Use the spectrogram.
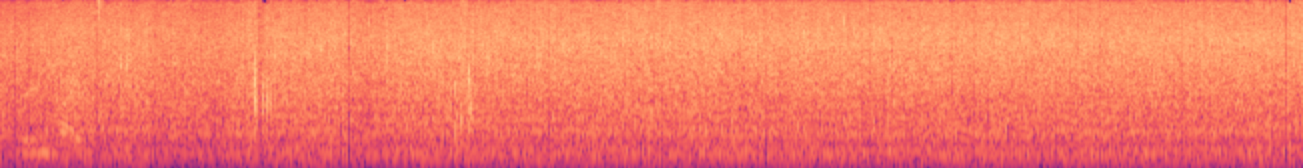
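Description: Steady broadband rush of stream water flowing in a survival video game, continuous and fairly loud throughout, with a few faint brief clicks near the start.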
